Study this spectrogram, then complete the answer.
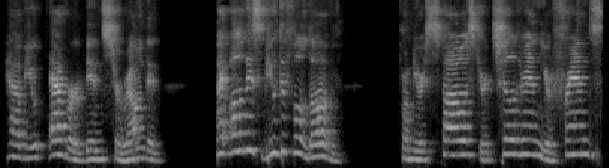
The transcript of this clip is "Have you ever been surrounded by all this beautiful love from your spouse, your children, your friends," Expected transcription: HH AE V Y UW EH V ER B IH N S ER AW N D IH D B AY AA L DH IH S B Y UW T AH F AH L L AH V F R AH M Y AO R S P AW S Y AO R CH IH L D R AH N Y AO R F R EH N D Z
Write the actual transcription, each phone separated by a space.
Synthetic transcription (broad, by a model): HH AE V Y UW EH V ER B IH N S ER AW N D IH D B AY AA L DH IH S B Y UW T AH F AH L L AH V F R AH M Y AO R S P AW S Y AO R CH IH L D R AH N Y AO R F R EH N D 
